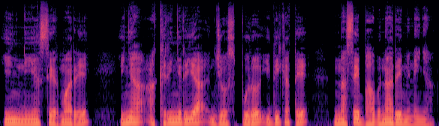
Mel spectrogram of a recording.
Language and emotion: Santali, fearful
